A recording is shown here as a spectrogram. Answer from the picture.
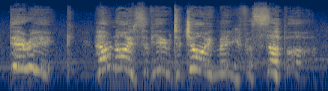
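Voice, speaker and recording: The speaker puts on a character voice at an extremely high pitch. The pace is fairly slow. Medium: audio drama. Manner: theatrical, faintly menacing, prone to sinister laughter.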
